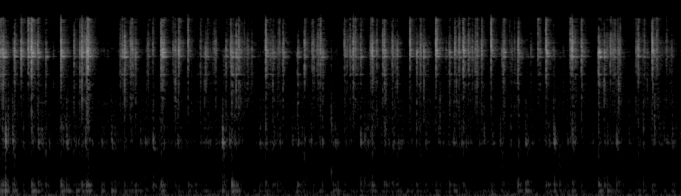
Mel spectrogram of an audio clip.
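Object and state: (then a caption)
Empty cut glass decanter. Long green nails tap quickly across an empty, hollow hobnail-pattern cut glass decanter with its stopper in place. A rapid run of light, bright clicks with a faint high glassy ring dies away almost at once after each tap.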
